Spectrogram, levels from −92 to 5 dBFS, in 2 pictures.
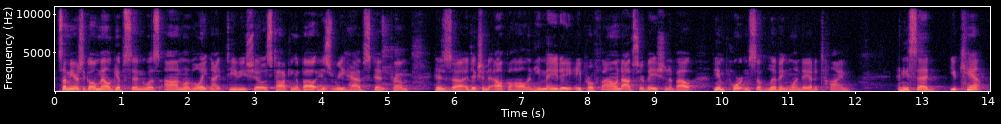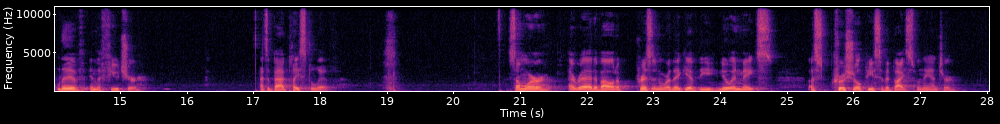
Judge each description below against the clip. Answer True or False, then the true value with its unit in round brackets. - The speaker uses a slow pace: False (165 wpm)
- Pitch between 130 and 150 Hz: True (140 Hz)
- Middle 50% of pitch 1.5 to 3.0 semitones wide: False (3.7 semitones)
